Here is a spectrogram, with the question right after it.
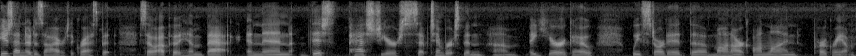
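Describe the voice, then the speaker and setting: A woman speaks very slowly with a Southern accent. The recording is very clean, with a silent background. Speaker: homeschooling mother, vlogger. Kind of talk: casual vlog. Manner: hesitant, many fillers.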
